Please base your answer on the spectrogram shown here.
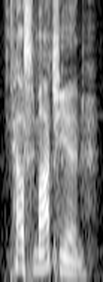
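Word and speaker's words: Dastmalchian: And Kurt, played by, I'm not going to try to say his name, Dalmatian? – No, it's Dalsmachian. Come on, man. – Dave the Dalmatian and his employees. Yes. – Dost Malchian.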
